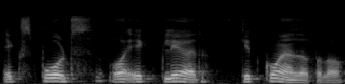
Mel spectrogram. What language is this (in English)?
Konkani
